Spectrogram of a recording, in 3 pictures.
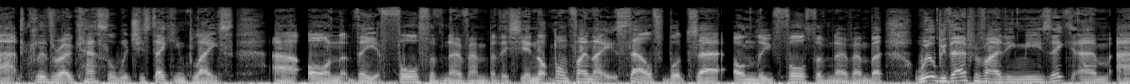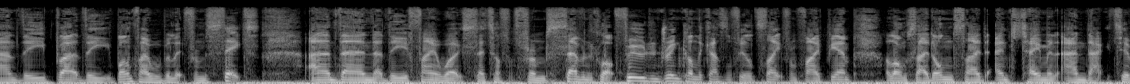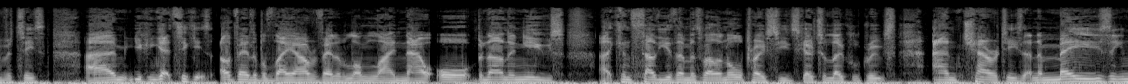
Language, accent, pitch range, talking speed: English, British, 95-120 Hz, 175 wpm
